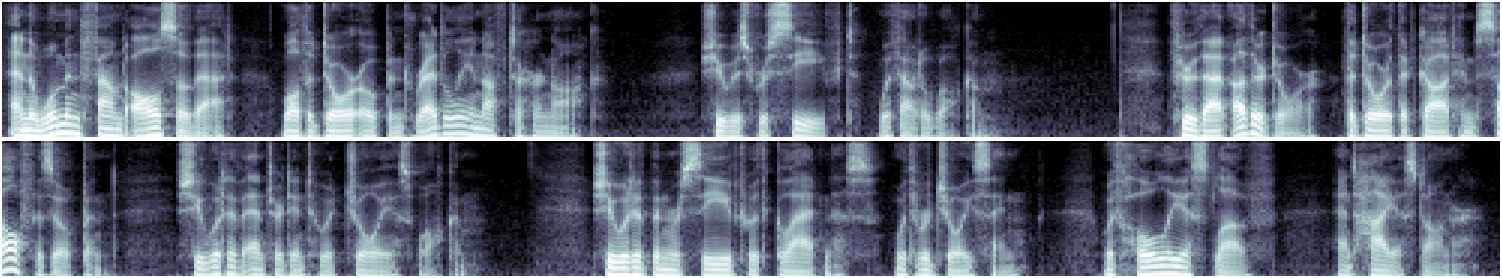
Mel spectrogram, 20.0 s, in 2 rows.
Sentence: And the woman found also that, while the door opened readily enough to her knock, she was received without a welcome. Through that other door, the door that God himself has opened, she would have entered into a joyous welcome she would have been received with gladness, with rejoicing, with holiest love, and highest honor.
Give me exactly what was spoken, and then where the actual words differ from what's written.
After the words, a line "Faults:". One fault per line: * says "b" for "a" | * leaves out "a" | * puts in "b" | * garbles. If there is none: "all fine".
And the woman found also that, while the door opened readily enough to her knock, she was received without a welcome. Through that other door, the door that God himself has opened, she would have entered into a joyous welcome she would have been received with gladness, with rejoicing, with holiest love, and highest honor.
Faults:
all fine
